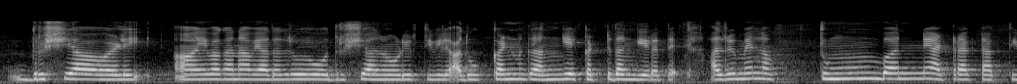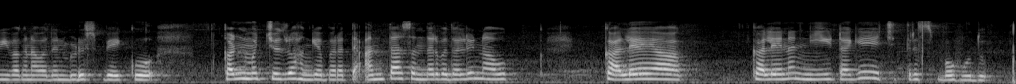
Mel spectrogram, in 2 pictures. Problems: background sounds at intervals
